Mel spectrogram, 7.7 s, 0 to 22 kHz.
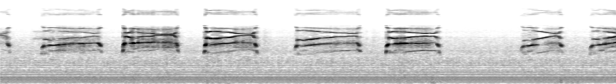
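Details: Osprey calling at its Port Lincoln nest, 08:23 on 9 October 2020: a steady series of seven drawn-out, piercing whistled cries, roughly one per second, each with a slightly wavering, rising pitch, over a faint background hum.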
